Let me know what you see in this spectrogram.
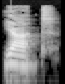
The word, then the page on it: yacht: American English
